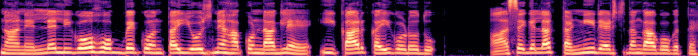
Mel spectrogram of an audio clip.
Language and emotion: Kannada, sad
